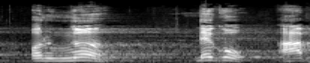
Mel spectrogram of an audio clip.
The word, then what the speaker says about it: ङ: नाक से थोड़ा सा गले की ओर दबाव देकर के नाक से बोलना है। ड़ नहीं होता है। क्या होता है ये? ङ। क, ख, ग, घ, ङ। इसको ङ उच्चारण होता है इसका, ठीक है ना।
